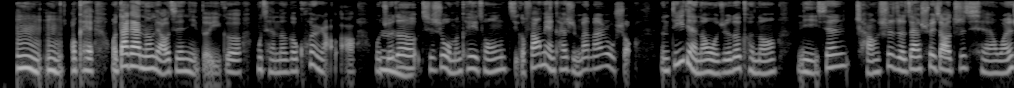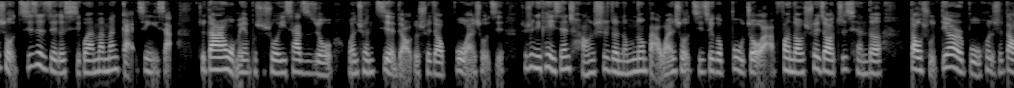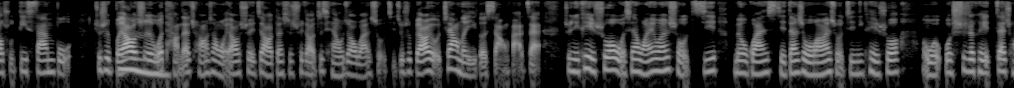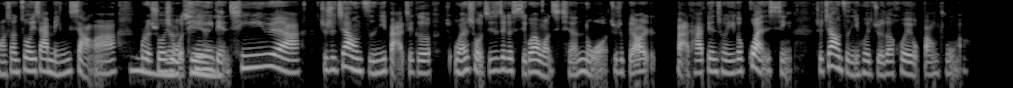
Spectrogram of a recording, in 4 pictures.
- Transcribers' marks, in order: other background noise
- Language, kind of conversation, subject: Chinese, advice, 如何建立稳定睡眠作息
